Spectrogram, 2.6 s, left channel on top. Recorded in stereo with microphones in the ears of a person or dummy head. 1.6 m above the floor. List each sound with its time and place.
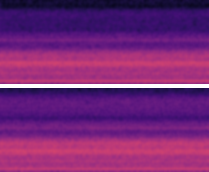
0.0 s a machine running: 5° right (ahead or behind), 1.0 m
